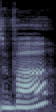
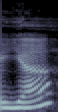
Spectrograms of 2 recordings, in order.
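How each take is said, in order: First: The word begins with a V sound. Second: The word begins with a Y sound. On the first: "It starts with the letter V" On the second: "I pronounce it with like a Y sound"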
